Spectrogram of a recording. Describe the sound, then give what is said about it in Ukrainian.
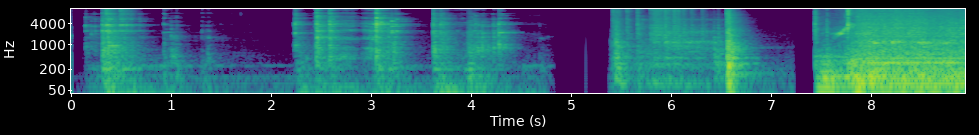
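Pots and pans being washed in a kitchen, scrubbed with baking soda, salt and vinegar, clank and scrape in several short bursts, followed by a steady rush of running water as the washing continues. No one speaks. “І от ними якісь кастрюлі, сковорідки, щось таке е, там на кухні я відмиваю.”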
